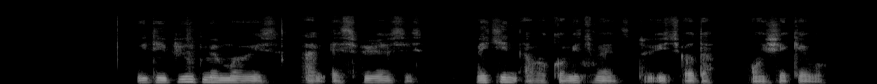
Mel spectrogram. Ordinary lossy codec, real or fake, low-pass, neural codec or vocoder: AAC, 32 kbps; real; 9.9 kHz; none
